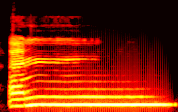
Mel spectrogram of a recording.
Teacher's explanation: सिर्फ अन इस तरह से नून बोलकर महसूस करें कि आवाज सिर्फ मुंह से नहीं बल्कि नाक से भी आ रही है। अगर नाक से आ रही है तो दुरुस्त अदरवाइज़ फिर हमसे गलती हो रही है।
